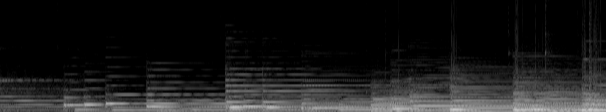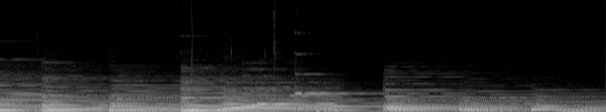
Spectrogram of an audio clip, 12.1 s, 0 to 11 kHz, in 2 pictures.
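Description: Welmar A4 upright piano, 110 cm tall, played with both hands in slow held chords that start softly, swell to their loudest around the middle and ease off toward the end. It sounds slightly out of tune and slightly flat overall.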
